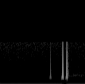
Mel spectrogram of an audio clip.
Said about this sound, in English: County 83 Rescue, just confirming we're taking a cancel. That's affirmative. I just dropped cancel tones.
